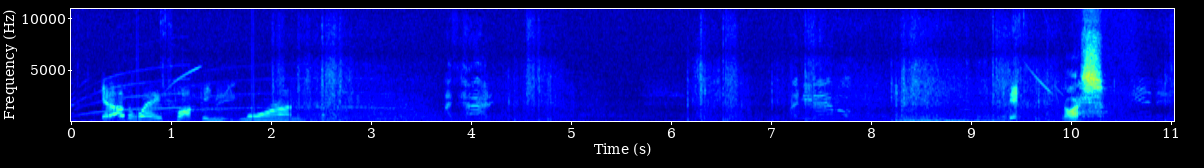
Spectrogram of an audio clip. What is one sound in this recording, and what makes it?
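A rifle shot cracks sharply.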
